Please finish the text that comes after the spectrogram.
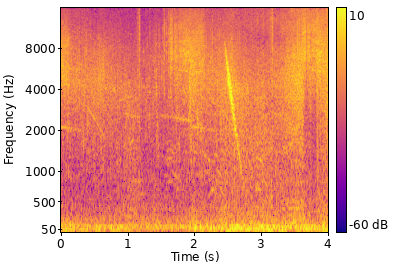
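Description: A deep, rumbling orbital strike explosion in the Dawn of War 2 strategy game destroys a D-cannon, heard as a loud, sustained low boom over a busy battle soundscape.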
